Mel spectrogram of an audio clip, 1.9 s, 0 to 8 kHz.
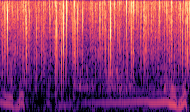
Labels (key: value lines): label: biophony, cascading saw
recorder: SoundTrap 600 or HydroMoth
